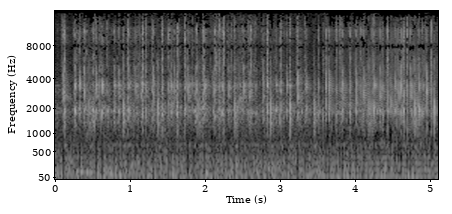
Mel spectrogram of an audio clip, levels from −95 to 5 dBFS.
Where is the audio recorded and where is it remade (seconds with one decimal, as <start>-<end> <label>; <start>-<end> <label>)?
0.0-3.6 recorded; 3.6-5.1 remade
